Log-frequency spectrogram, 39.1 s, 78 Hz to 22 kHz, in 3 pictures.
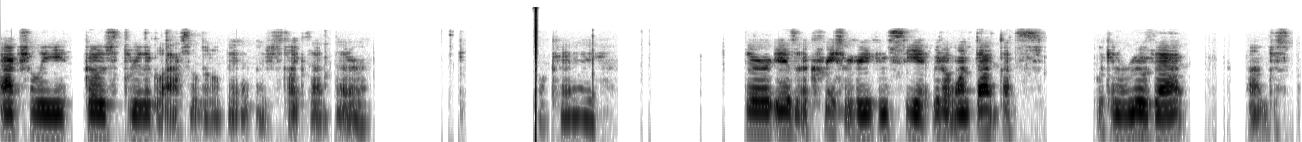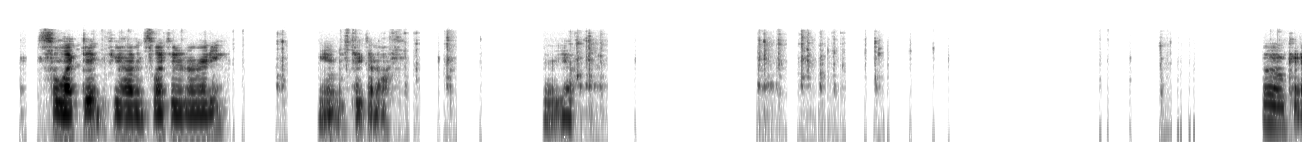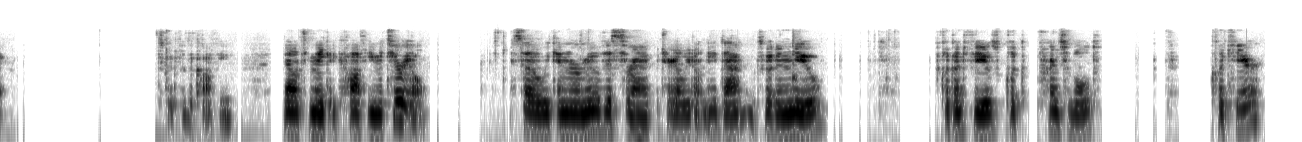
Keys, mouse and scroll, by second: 10.0 Tab, 17.0 Tab, 17.4 middle click, 18.9 shift+z, 20.6 shift+z, 21.3 Tab, 24.5 s, 27.5 Tab.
